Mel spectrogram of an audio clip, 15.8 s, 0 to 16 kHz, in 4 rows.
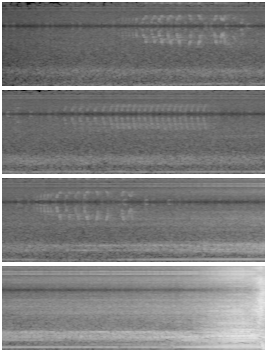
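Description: Suzuki XF650 Freewind's single-cylinder engine approaching, faint at first and growing steadily louder until it is loudest close to the microphone near the end.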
